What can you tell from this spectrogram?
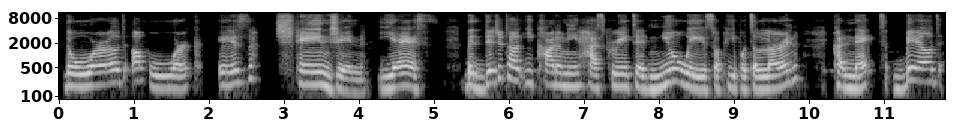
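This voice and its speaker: A woman from Jamaica hosting a livestream talk, speaking in an earnest, measured way. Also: lowish voice. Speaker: host.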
